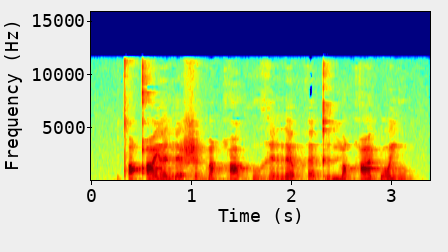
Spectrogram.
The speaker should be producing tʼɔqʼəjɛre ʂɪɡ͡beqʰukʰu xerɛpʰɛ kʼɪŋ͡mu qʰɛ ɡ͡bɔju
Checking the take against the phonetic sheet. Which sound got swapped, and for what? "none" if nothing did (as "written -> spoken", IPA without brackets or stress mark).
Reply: none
